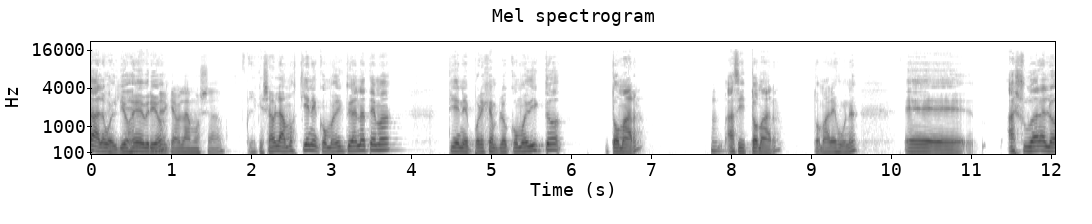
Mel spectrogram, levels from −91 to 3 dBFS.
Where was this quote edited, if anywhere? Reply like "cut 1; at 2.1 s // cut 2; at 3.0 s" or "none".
none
